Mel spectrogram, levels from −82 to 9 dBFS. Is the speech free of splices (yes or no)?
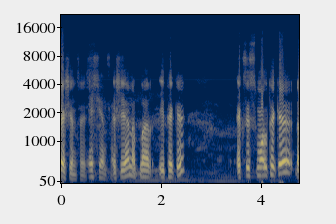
yes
